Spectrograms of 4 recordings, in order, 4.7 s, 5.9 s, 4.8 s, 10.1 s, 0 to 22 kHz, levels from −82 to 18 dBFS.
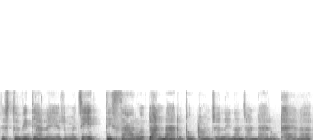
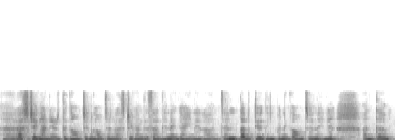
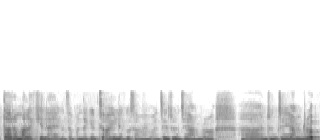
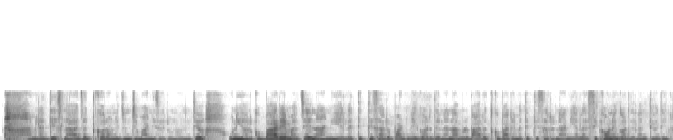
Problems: background sounds at intervals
